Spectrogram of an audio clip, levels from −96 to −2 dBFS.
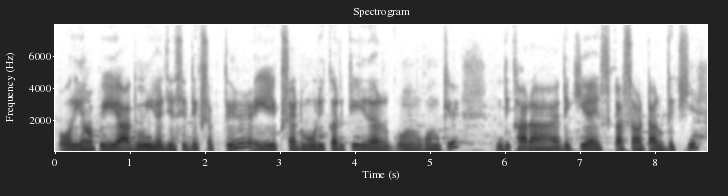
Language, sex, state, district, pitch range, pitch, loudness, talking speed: Maithili, female, Bihar, Kishanganj, 210-220 Hz, 215 Hz, -23 LUFS, 180 wpm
